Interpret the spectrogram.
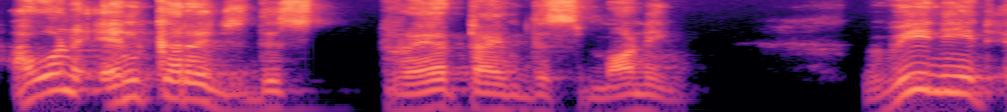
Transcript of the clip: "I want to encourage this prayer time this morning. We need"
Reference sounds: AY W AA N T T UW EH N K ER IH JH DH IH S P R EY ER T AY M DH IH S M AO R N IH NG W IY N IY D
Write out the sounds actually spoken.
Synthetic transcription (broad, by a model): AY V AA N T T UW EH N K ER IH JH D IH S P R EY ER T AY M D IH S M AO R N IH NG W IY N IY D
